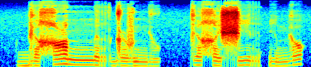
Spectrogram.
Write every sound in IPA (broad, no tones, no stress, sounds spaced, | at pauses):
bʲ ə χ ɑ nː ə r ɡ ə˞ v nʲ u kː ɪ χ ɪ ʃ i r ʔ i mʲ ɔ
